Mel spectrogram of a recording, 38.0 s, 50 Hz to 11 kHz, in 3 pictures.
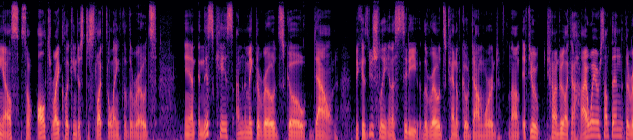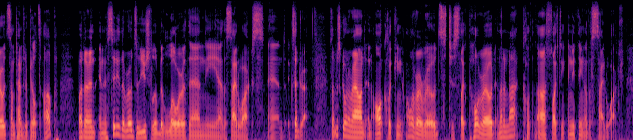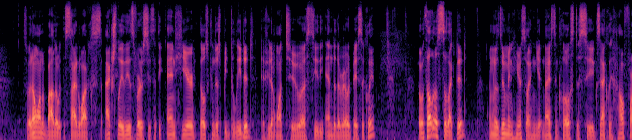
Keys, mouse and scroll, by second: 0.0-1.8 drag, 2.8-5.9 middle drag, 7.4 middle click, 8.4 middle click, 10.0-11.7 right drag, 11.7 middle click, 14.2-15.8 right drag, 15.8-17.8 middle drag, 17.8 right click, 19.0-21.8 middle drag, 21.8 right click, 22.0-23.1 middle drag, 23.1-24.6 right drag, 24.6 middle click, 30.4-32.0 middle drag, 33.2 click, 33.6-35.9 middle drag, 36.4 middle click, 36.8 middle click, 37.7 middle click.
